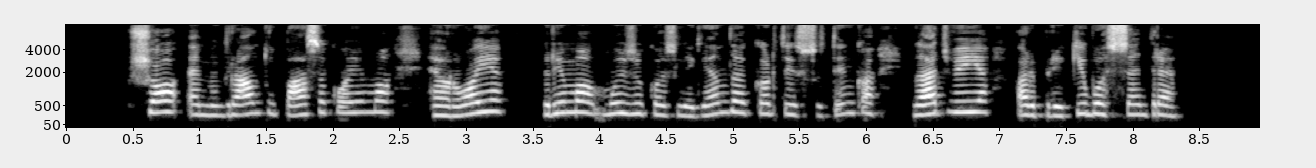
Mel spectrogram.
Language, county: Lithuanian, Kaunas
